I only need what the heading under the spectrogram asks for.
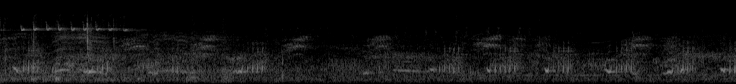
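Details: Fighting wild turkey toms, with other males acting ready to fight, in Willits, Mendocino County, California. Irregular clucking, purring bursts about twice a second, preceded by a brief high trill from a small bird.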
